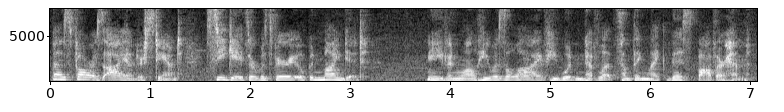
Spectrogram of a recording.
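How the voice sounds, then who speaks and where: Woman voicing a calm, reserved young woman. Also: on the low side, brisk, slight background noise, close to an everyday voice. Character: calm, aloof young woman trained by immortals. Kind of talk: game dialogue.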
